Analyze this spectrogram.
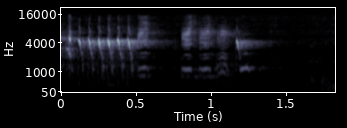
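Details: Pet society finch (Lonchura striata domestica), a domestic cage bird, gives a quick run of about seven sharp high chips, then a few softer scratchy notes with a short falling slur.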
